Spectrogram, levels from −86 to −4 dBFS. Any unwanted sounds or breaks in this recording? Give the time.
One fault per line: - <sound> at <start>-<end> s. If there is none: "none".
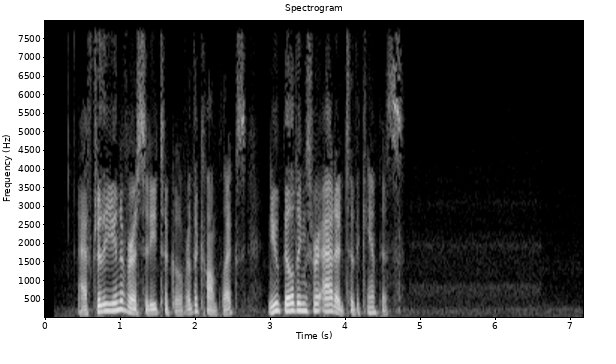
none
